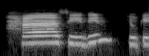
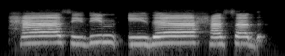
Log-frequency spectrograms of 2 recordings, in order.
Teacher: दाल की तनवीन को, दो जेर की तनवीन को हम मुकम्मल तौर पर पढ़ेंगे, वाज़े करके पढ़ेंगे। हासिदिन, क्योंकि इसके फौरन बाद हमजा आ गया है।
